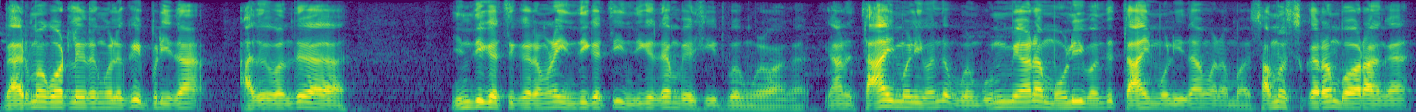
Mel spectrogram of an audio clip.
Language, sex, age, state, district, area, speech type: Tamil, male, 45-60, Tamil Nadu, Coimbatore, rural, spontaneous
